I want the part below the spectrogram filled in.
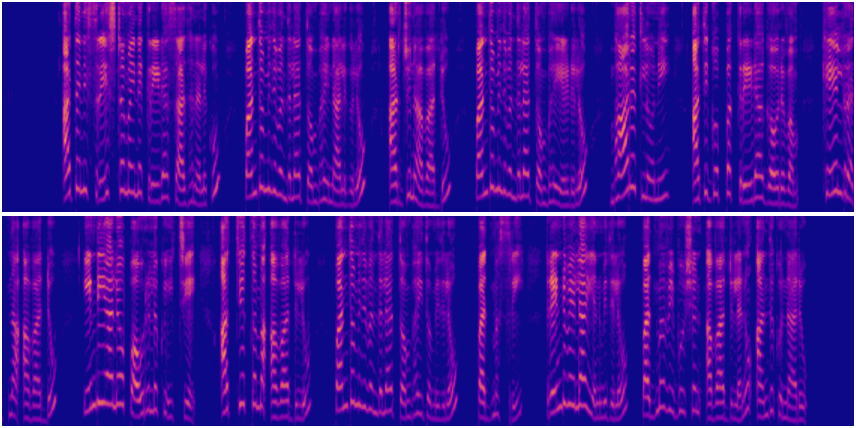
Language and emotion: Telugu, neutral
